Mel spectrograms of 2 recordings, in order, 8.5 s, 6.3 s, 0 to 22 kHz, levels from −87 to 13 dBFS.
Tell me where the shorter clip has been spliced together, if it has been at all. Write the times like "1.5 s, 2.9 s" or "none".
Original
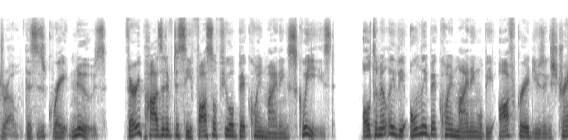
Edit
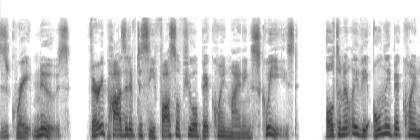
none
